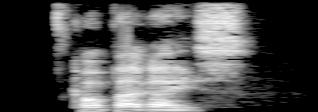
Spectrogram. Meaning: third-person plural present indicative/subjunctive of comparaître
- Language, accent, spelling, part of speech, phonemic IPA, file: French, Canada, comparaissent, verb, /kɔ̃.pa.ʁɛs/, LL-Q150 (fra)-comparaissent.wav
